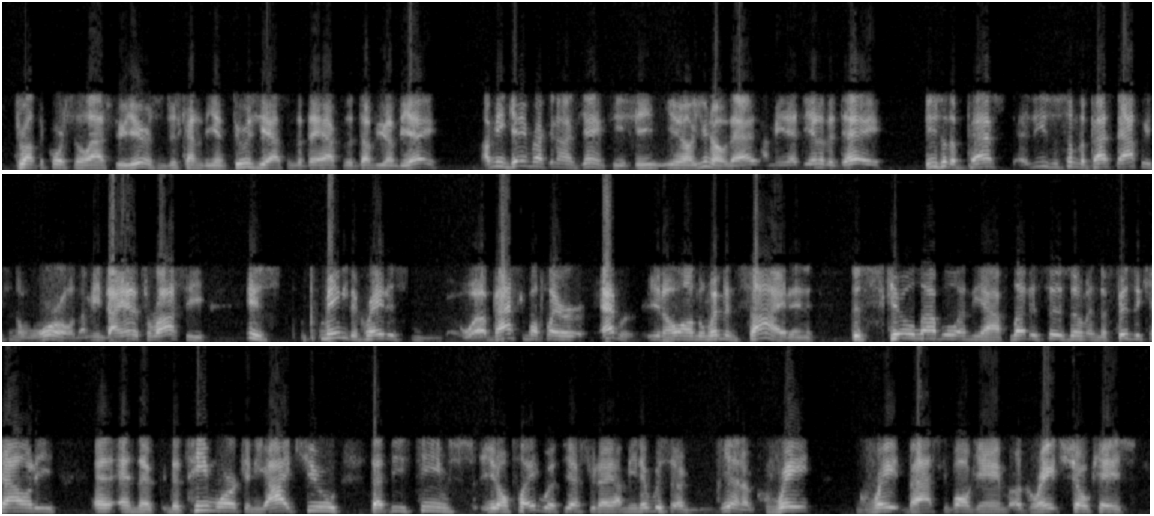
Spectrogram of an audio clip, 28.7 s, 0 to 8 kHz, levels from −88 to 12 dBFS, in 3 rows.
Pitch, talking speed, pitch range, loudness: 160 Hz, 230 wpm, 135-180 Hz, -22 LUFS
